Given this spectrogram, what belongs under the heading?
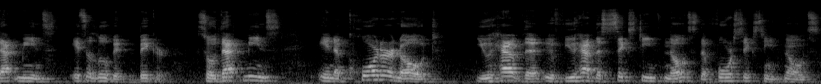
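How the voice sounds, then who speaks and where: There is audible room echo as a man speaks in a fairly high pitch. His pace is moderate, with ordinary pitch variation. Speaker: music teacher giving a masterclass. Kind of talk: masterclass teaching.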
